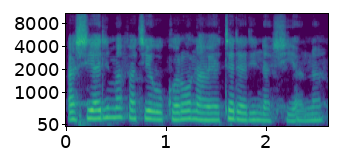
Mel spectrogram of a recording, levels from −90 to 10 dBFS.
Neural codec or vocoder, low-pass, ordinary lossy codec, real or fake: vocoder, 22.05 kHz, 80 mel bands, WaveNeXt; none; none; fake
